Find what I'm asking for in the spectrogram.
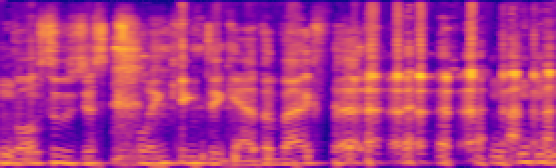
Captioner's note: laughter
